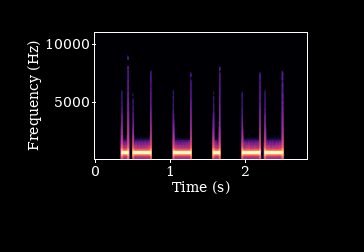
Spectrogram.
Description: Morse code, heard as a keyed tone, about 16 wpm, 700 Hz. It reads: ATEM
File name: Morsekurs / Witze / Witz 19. Dezember 2017, 70 F80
